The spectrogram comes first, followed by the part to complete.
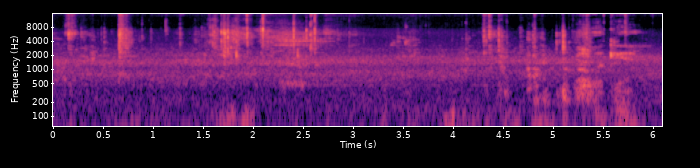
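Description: Faint scattered scuffs and clicks of movement and handling, over a low background rumble.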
